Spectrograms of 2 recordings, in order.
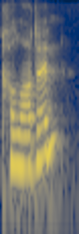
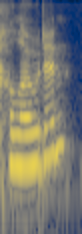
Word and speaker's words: Culloden: So I've had a little bit of feedback from someone who told me that it's pronounced Culloden, the Battle of Culloden-more, not Culloden, my American. So, twang to it.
